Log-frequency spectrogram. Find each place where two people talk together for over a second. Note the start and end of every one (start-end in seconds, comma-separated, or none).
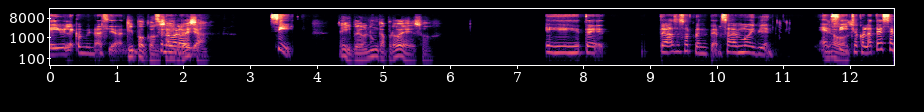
1.1-2.4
